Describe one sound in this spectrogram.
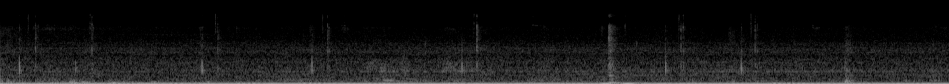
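A game menu clicks softly as selections change.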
